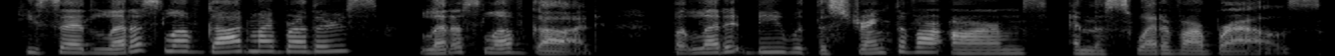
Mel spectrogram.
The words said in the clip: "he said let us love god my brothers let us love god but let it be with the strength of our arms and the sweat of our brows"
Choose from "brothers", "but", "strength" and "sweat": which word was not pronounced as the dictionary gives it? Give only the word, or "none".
none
